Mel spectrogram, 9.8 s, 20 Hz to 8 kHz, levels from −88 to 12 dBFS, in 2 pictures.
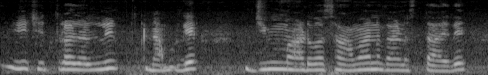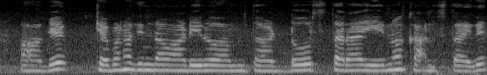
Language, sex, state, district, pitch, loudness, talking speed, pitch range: Kannada, female, Karnataka, Shimoga, 230 Hz, -24 LUFS, 85 wpm, 215-255 Hz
